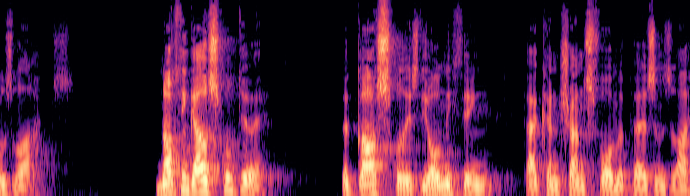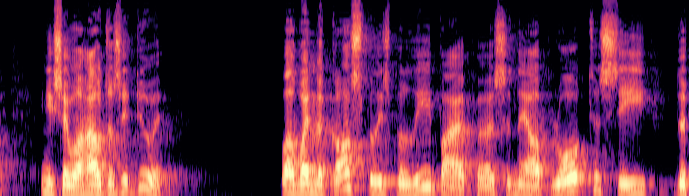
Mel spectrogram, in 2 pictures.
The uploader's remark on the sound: This message preached at a baptismal service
